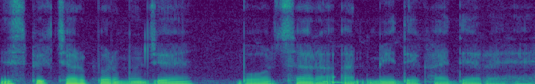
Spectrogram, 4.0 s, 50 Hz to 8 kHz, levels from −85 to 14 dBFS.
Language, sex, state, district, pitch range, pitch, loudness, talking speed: Hindi, male, Arunachal Pradesh, Lower Dibang Valley, 90-105 Hz, 95 Hz, -19 LUFS, 165 wpm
